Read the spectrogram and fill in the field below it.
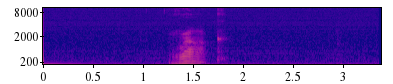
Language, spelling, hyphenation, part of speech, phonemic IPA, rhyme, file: Dutch, raak, raak, adjective / noun / verb, /raːk/, -aːk, Nl-raak.ogg
- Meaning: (adjective) 1. hitting; to the point 2. on target; scoring; counting 3. pregnant; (noun) rake; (verb) inflection of raken: first-person singular present indicative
